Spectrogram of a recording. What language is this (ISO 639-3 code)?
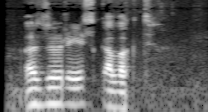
urd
